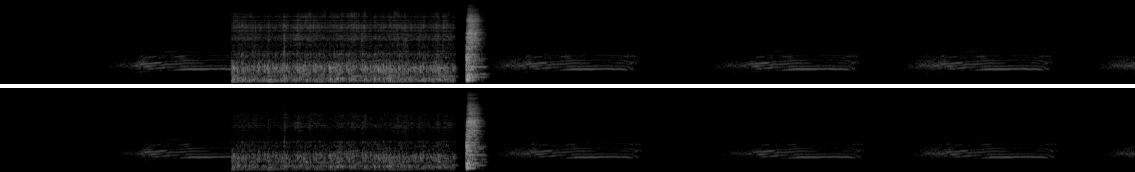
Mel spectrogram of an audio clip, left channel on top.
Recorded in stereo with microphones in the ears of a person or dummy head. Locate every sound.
2.3 s boiling: 65° left (ahead or behind), 1.0 m
4.7 s a snare drum: 20° right (ahead or behind), 1.8 m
